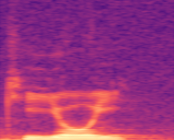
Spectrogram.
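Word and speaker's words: 清い: Âm cương yomi là kiyoi. Kiyoi.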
